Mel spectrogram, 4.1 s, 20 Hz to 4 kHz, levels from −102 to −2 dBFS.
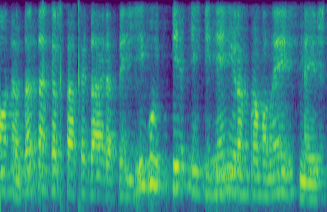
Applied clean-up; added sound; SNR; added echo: neural mask model DeepFilterNet 3.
